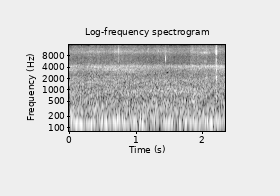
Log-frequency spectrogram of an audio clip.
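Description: Steady low hum under an even background noise, with no distinct events.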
